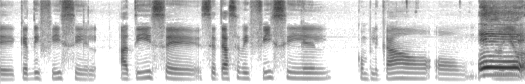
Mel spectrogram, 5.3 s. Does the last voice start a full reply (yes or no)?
yes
